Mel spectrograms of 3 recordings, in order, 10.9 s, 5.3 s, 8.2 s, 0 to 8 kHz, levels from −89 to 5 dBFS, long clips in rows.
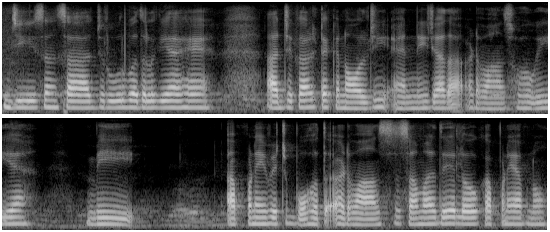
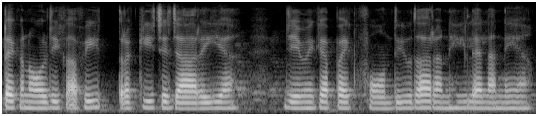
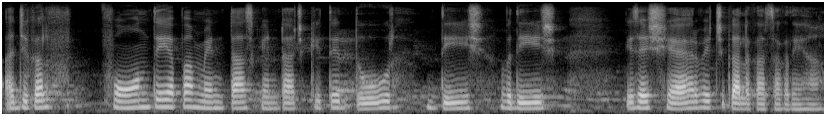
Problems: none marked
